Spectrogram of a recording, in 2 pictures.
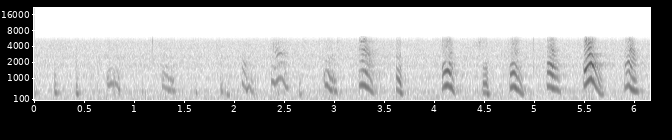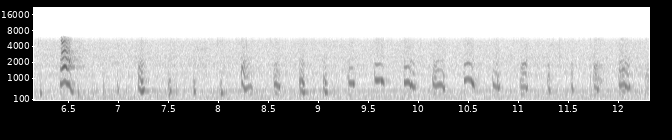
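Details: Young Whippet puppies, 15 days old, keep up a steady chorus of thin whimpers and yips, brief falling squeals with a few louder, sharper cries in the middle, about two to three per second.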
